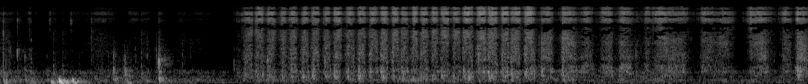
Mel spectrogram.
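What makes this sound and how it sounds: A black leather sneaker stuffed with paper is held in hand while its upper is scrubbed with a wooden-handled bristle brush and soapy lather. After a few soft knocks and a quiet pause, the brushing starts at about 2.3 seconds as a steady run of quick, bright, scratchy strokes that continues to the end.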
